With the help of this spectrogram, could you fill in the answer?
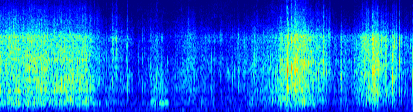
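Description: A small Kraft mac and cheese cardboard box filled with dry pasta is held in one hand, rotated and shaken. The dry noodles give a bright, crackling rattle that is steady at first, fades to a softer shuffle, then swells again in two sharper bursts of rattling.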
